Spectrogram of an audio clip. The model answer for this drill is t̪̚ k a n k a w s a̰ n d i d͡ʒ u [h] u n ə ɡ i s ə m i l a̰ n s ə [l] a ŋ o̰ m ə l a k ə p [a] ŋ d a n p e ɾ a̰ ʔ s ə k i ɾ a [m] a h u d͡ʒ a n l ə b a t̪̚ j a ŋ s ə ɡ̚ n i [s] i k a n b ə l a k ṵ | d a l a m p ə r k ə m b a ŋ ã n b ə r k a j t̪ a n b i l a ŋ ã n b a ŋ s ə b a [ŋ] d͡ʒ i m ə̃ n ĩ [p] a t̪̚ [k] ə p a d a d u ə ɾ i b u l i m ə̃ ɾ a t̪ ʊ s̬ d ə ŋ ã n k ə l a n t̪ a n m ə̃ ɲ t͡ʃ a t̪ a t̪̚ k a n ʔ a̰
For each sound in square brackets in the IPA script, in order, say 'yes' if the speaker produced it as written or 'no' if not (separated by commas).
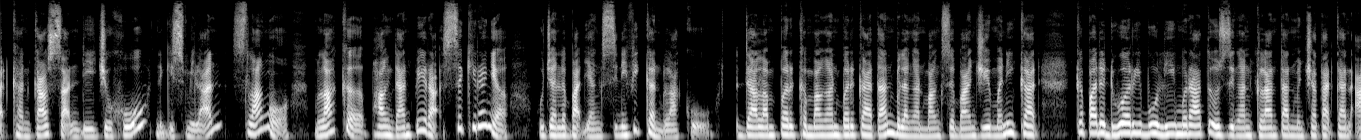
yes, yes, yes, no, no, no, no, yes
